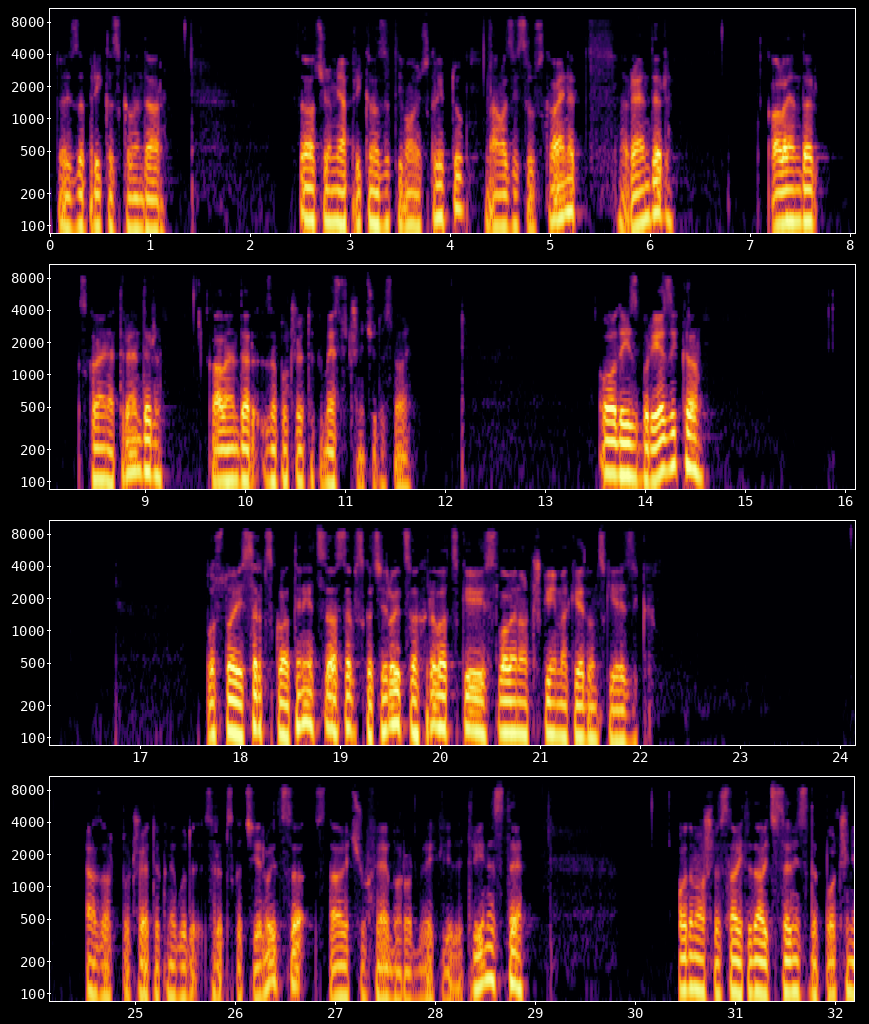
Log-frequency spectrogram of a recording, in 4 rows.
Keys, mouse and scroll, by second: 0.5-1.8 drag, 2.7 click, 10.5-11.8 drag, 14.1-16.3 drag, 24.4-26.1 drag, 26.8 click, 28.2 click.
